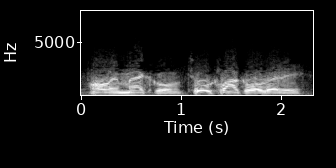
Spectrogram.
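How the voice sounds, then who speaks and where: An actor playing a gruff, suspicious shipyard worker in an old radio drama, blustering and defensive with slangy speech. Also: male voice, mid-range voice, lively intonation, fairly quick, phone-quality sound, faint music behind, lightly acted. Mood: hostile. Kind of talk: 1930s radio drama acting.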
